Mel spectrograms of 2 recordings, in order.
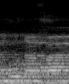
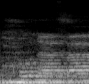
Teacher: ketika berhenti dikasih tambahan volume suara ya dikasih tekanan fa ya supaya apa? Supaya huruf hamzahnya tidak hilang ya. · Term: nabr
